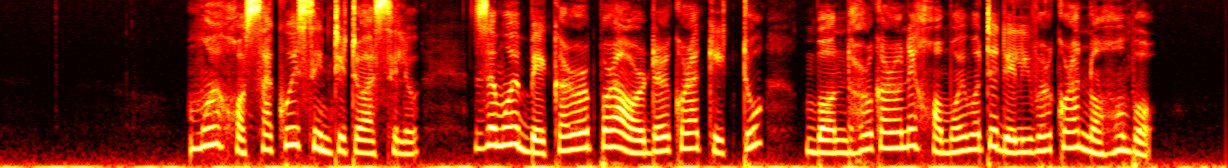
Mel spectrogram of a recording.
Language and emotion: Assamese, fearful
